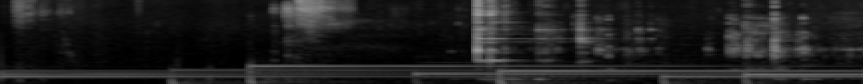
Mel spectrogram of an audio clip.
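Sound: person drinking water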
